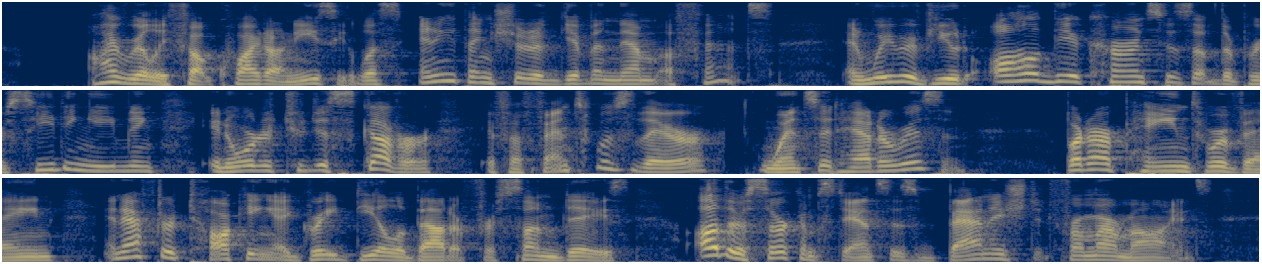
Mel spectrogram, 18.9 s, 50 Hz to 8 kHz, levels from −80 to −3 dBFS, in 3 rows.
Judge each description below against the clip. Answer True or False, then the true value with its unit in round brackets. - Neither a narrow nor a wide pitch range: False (6.4 semitones)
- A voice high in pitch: False (150 Hz)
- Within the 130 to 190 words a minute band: True (180 wpm)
